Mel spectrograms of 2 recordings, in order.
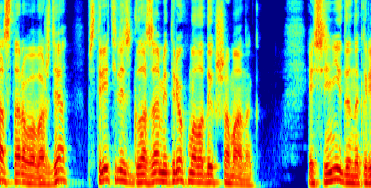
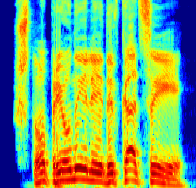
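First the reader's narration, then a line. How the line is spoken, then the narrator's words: Loud bark. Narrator (Russian): гаркнул, заметив тоску, витающую в воздухе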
